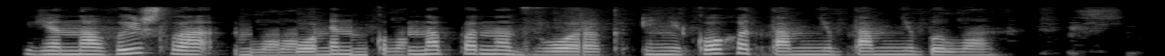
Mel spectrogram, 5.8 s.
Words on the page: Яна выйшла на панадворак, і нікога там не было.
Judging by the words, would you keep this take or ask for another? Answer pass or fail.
fail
